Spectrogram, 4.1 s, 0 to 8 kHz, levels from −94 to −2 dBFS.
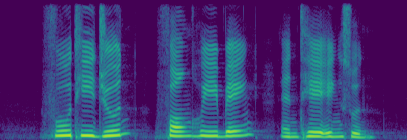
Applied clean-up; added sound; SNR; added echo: none; none; none; none.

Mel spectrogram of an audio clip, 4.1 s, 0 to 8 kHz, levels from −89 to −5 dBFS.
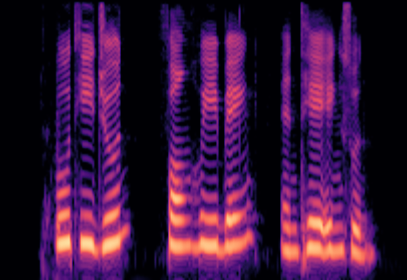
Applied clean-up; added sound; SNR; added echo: neural mask model DeepFilterNet 3.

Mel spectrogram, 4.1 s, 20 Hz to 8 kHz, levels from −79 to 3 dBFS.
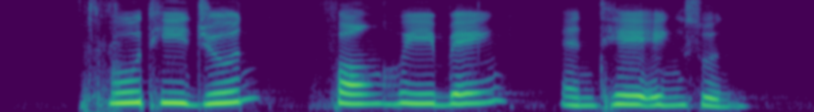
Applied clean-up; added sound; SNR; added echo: neural separator model SepFormer DNS4.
